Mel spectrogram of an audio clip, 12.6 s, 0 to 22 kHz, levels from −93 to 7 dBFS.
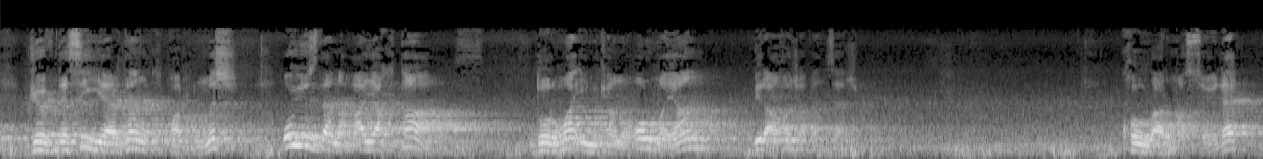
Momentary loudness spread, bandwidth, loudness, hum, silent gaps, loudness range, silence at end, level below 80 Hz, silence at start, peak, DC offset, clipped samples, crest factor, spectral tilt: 19 LU; 11.5 kHz; -16 LUFS; none; none; 8 LU; 0 s; -46 dBFS; 0 s; 0 dBFS; under 0.1%; under 0.1%; 16 dB; -6 dB/octave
